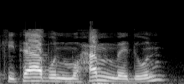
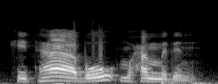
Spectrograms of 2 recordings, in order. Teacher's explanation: The vowel Dhamma remains, but the Noon is deleted · Shown in: second take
